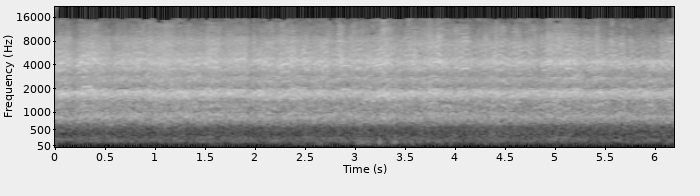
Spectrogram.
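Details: A flock of thousands of snow geese taking flight on Fir Island fills the air with a steady roar of overlapping nasal honks and yelps merging into a continuous din.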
